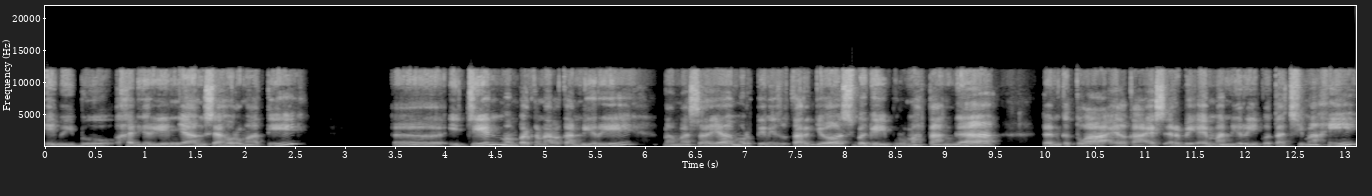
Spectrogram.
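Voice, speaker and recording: Against a quiet background, a woman of medium pitch talks at a fairly slow pace with ordinary pitch variation. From Central Java (Wonogiri). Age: 60s. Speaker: community social welfare organization leader. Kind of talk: webinar presentation. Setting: online webinar. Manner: hesitant, many fillers.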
